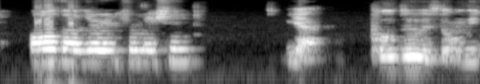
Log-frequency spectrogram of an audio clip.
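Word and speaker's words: pull-doo: Yeah, Puldu is the only pronunciation.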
